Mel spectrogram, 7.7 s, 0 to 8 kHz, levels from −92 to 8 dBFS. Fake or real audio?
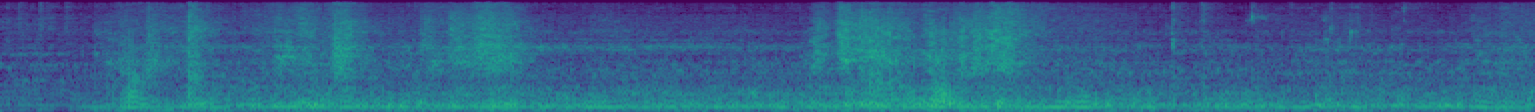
fake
